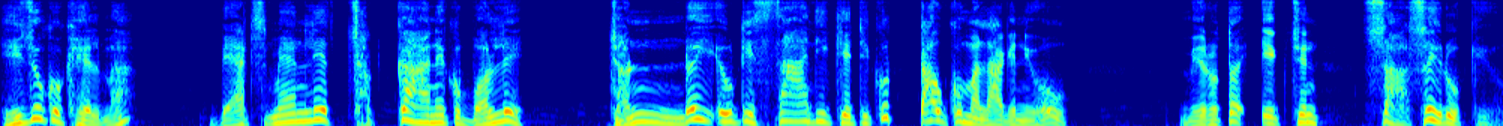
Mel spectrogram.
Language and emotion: Nepali, surprised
